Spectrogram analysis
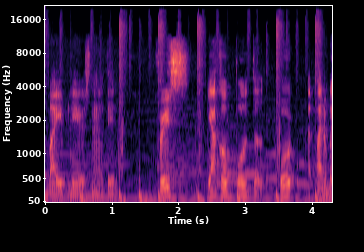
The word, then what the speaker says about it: Poeltl: First, Jakob Poeltl. Paano ba i-pronounce to? Poeltl. Oo, Jakob Poeltl.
